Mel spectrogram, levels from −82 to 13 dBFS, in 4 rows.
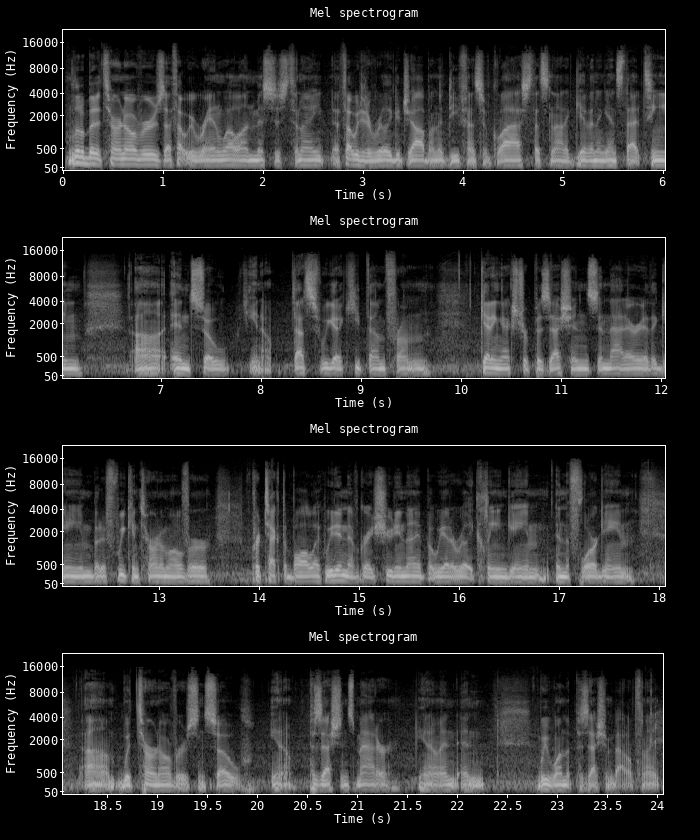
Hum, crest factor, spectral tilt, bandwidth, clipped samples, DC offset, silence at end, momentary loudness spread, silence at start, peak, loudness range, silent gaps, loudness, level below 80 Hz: none; 20 dB; -4.5 dB/octave; 15 kHz; under 0.1%; under 0.1%; 0 s; 7 LU; 0 s; 0 dBFS; 1 LU; none; -21 LUFS; -54 dBFS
